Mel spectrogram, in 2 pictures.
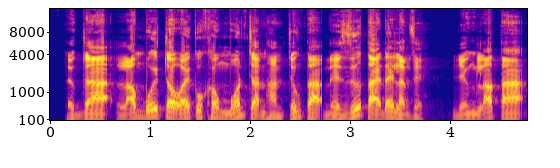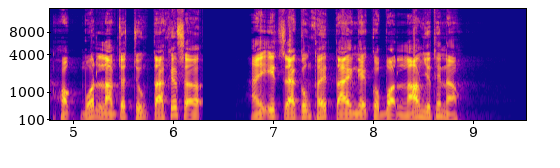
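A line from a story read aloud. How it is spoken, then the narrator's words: Muttering. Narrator (Vietnamese): Tông Đào lẩm bẩm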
